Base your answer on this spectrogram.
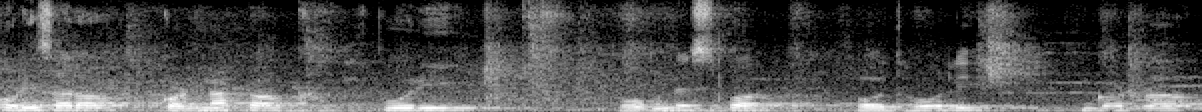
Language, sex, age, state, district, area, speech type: Odia, male, 18-30, Odisha, Balangir, urban, spontaneous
